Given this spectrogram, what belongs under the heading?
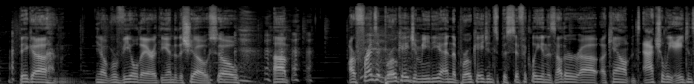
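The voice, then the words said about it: Hoarse, strained voice. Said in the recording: “my voice is horrible from yelling at the game”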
